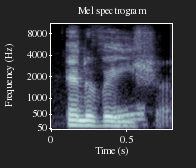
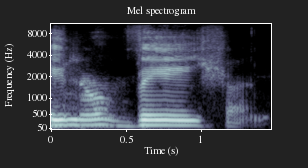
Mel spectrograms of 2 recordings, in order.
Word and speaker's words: innovation: Innovation. Innovation, long A, Innovation. perfect. The third syllable is that long A sound.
